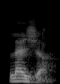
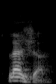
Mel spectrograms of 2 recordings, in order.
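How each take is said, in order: First: It is said with a British English accent. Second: It is said with a British English accent.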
